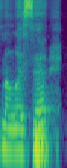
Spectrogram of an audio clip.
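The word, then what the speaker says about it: Malysa: My name is Melissa. M A L Y S A. If you flip it around and pronounce it again, it sounds like asylum.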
